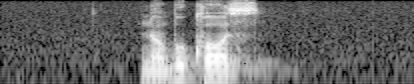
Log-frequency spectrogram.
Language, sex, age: Xhosa, male, 35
